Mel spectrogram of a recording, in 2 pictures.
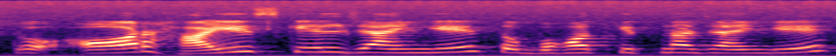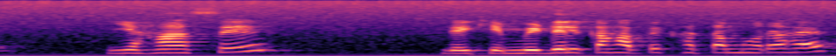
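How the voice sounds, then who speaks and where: A woman's voice: sits high, moderate pace, soft background music, low-quality recording. A woman teaching a singing lesson step by step, informally rephrasing and repeating her points and mixing in English words. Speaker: singing teacher, series host.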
